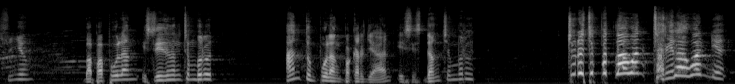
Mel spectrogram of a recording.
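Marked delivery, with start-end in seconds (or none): 5.7-7.2 urgent eager push. Real, not acted. Preacher urges quickly.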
